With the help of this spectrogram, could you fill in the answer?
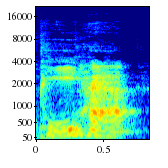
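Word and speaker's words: p̂ (P hat): represent the sample proportion is P hat it's pronounced P hat and again anyone who knows what you're doing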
